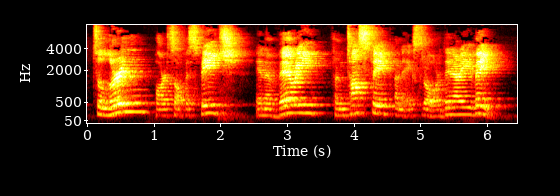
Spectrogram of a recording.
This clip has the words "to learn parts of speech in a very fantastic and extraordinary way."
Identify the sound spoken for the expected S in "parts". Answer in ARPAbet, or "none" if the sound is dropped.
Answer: S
